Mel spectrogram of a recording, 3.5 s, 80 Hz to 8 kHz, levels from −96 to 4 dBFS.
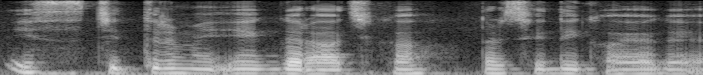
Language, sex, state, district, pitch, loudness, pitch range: Hindi, male, Rajasthan, Jaipur, 125 Hz, -18 LUFS, 125-130 Hz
